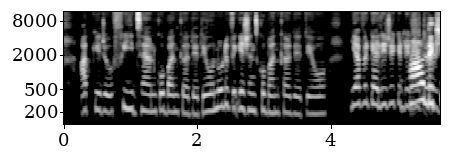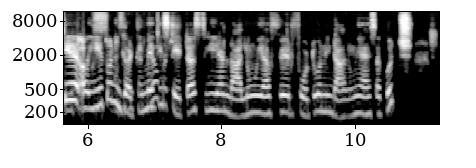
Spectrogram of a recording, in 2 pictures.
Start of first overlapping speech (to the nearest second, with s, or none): 5 s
